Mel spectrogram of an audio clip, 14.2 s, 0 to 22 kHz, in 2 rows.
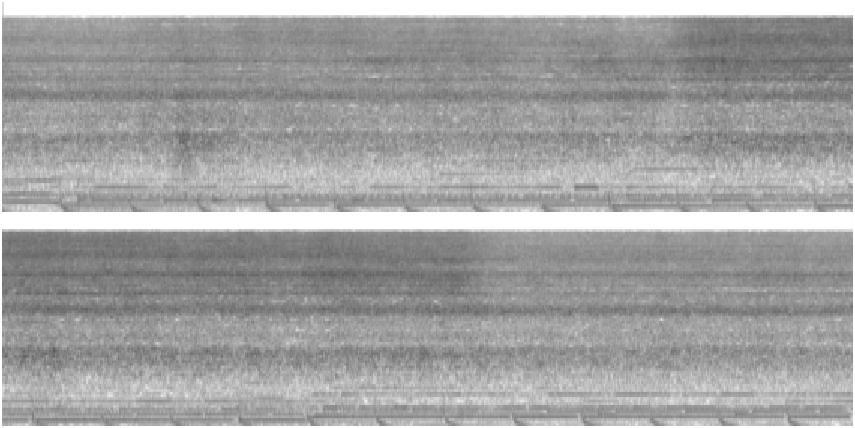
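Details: Dental handpiece smoothing a filling on a 7-year-old boy's tooth cavity: high-pitched whine shifting in pitch, with room noise behind.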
